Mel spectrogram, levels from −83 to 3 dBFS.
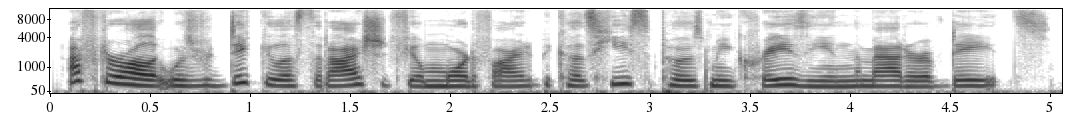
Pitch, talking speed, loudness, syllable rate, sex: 210 Hz, 235 wpm, -20 LUFS, 6.8 syllables/s, female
